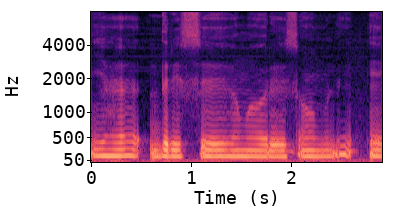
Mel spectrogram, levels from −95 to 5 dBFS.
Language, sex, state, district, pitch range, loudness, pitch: Hindi, male, Bihar, Vaishali, 120-130 Hz, -18 LUFS, 125 Hz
